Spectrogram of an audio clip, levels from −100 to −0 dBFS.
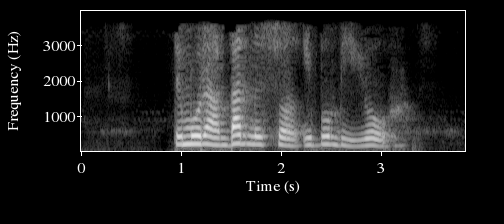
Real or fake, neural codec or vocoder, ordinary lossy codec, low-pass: fake; codec, 16 kHz in and 24 kHz out, 0.8 kbps, FocalCodec, streaming, 65536 codes; MP3, 24 kbps; 3.6 kHz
